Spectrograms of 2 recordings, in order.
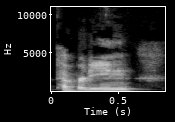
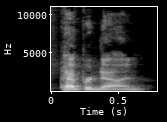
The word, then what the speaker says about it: Pepperdine: three Texas number five pepperine uh Pepperdine they'll get you for that one it's Pepperdine dude I had a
